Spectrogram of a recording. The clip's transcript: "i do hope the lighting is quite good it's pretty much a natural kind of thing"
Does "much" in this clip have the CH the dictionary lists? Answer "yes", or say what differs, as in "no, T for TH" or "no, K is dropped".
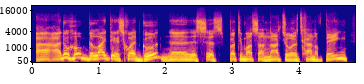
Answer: no, S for CH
